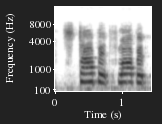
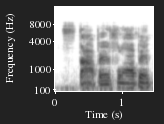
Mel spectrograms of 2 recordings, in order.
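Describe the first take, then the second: First: A touch higher, lightly voiced animals; mild scolding from the farm friends. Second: Low, soft grumbling cow; grumbled. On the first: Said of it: "and Cat and Pig said". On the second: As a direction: grumble it out lower and quieter. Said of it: "grumbled Cow". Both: A narrator's reading.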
